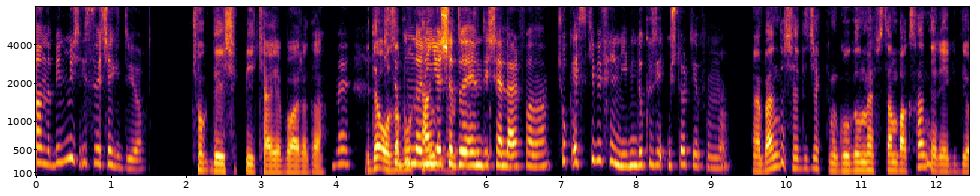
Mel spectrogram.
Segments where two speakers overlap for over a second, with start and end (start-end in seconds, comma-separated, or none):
4.6-6.1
